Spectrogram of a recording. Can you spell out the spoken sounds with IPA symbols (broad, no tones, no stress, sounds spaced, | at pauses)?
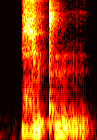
ʑ ɨ tʼ ɨ r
